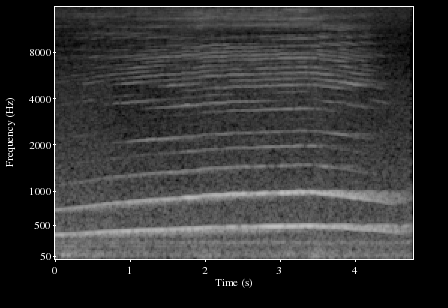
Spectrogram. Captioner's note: wolf howls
